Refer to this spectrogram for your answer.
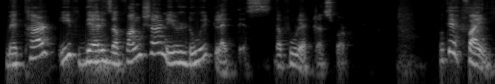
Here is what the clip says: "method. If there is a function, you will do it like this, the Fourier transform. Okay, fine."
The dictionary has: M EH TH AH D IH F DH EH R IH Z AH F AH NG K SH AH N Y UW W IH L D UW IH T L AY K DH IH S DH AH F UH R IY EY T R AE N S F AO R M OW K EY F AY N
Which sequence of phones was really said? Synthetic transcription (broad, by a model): M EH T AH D IH F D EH R IH Z AH F AH NG K SH AH N Y UW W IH L D UW IH T L AY K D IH S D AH F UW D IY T T R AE N S P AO R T OW K EY F AY N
